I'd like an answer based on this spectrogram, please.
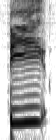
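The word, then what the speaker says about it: toe: तो ऐसा भी नहीं है यहां पर देखो टी ओ ई इसको पढ़ते हैं टो अब यहां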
